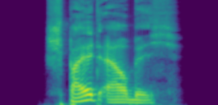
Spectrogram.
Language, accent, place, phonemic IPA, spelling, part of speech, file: German, Germany, Berlin, /ˈʃpaltˌʔɛʁbɪç/, spalterbig, adjective, De-spalterbig.ogg
- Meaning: heterozygous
